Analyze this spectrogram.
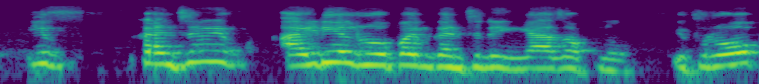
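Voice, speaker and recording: Speaking with an extremely high pitch, a man shows ordinary pitch variation. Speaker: physics tutor. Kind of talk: one-on-one lecture. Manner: fast; halting, many fillers.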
